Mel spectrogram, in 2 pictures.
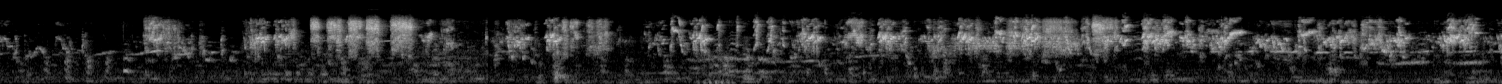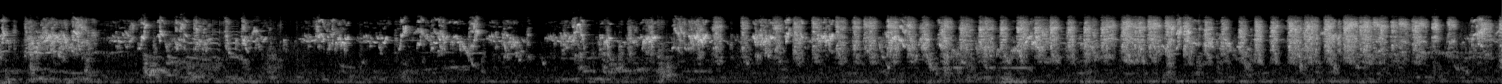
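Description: Budgerigars chattering and chirping in a dense, almost unbroken stream of quick high calls, starting about a second and a half in after a short lull.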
